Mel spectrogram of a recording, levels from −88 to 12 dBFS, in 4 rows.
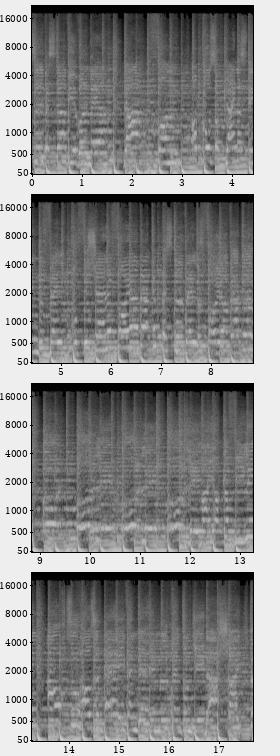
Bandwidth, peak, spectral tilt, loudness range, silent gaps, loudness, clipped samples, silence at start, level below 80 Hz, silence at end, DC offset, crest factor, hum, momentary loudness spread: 18 kHz; -4 dBFS; -4.5 dB/octave; 0 LU; none; -16 LUFS; under 0.1%; 0 s; -22 dBFS; 0 s; under 0.1%; 12 dB; none; 2 LU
